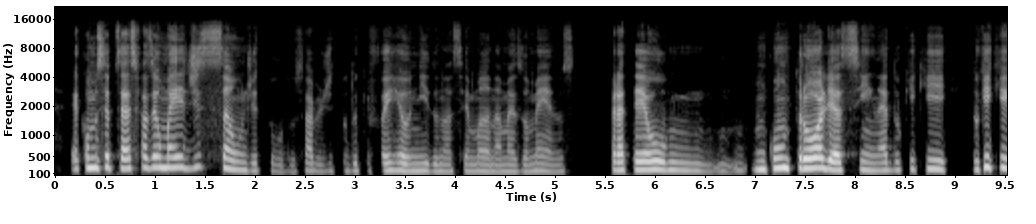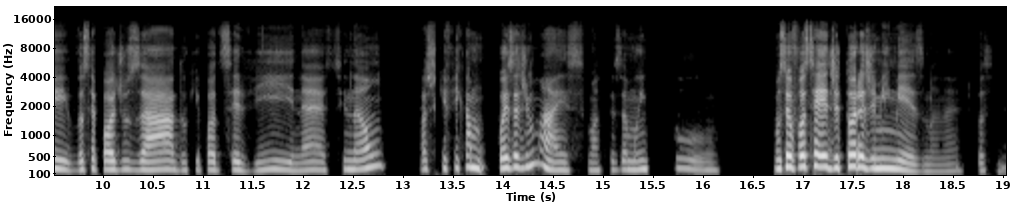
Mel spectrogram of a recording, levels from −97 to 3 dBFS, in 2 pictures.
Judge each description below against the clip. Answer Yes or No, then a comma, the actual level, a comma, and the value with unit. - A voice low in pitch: No, high, 195 Hz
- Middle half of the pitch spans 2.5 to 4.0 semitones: No, average, 4.6 semitones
